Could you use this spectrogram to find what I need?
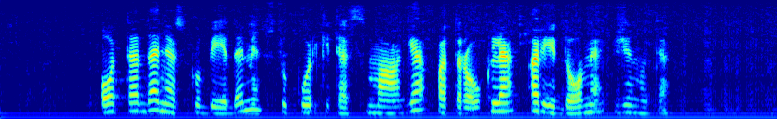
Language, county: Lithuanian, Telšiai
